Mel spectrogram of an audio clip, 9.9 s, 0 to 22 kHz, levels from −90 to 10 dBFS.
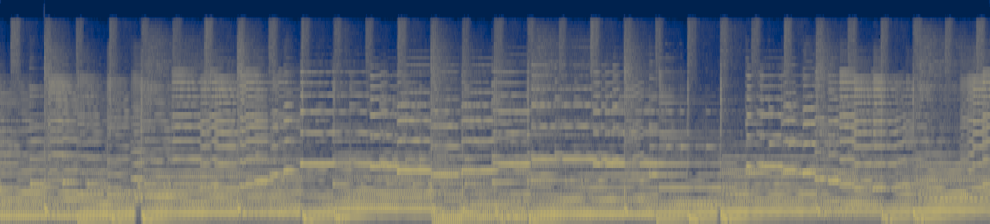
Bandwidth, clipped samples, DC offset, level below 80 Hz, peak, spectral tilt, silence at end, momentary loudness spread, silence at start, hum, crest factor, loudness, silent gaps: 16.5 kHz; under 0.1%; under 0.1%; -36 dBFS; -10 dBFS; -5 dB/octave; 0 s; 2 LU; 0 s; none; 12 dB; -21 LUFS; none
